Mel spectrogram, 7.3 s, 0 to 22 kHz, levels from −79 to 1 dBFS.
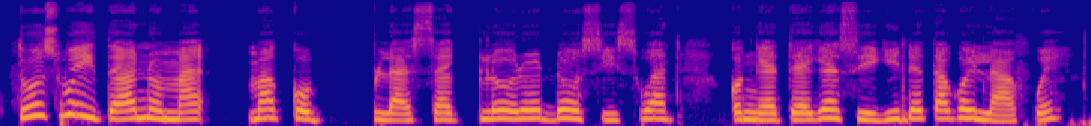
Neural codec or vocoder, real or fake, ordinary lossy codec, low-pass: vocoder, 44.1 kHz, 128 mel bands every 256 samples, BigVGAN v2; fake; none; 19.8 kHz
